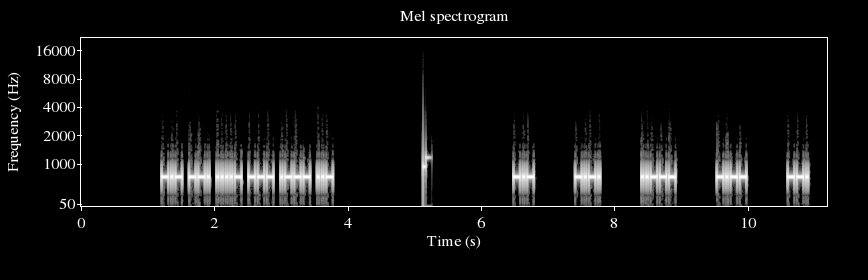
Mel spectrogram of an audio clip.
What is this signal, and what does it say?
Morse code, heard as a keyed tone, about 34 wpm, spaced as for 19 wpm, 700 Hz. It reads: KG4OJU KC2YG
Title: USA Call Signs - 6 Characters - 6x Character Spacing - 35wpm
